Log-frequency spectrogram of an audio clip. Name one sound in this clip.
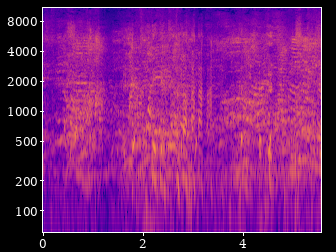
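Teenage boys and girls chatter noisily all around, close by.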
